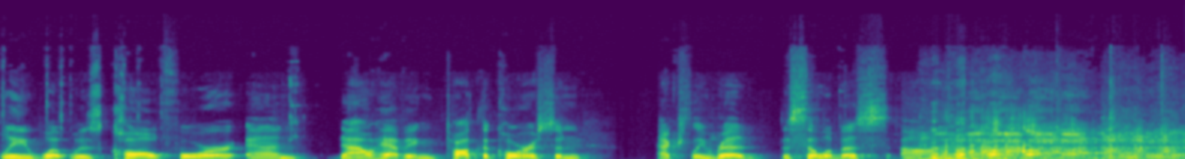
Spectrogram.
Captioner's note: laughter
